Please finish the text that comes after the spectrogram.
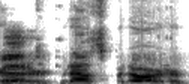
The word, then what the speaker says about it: Bedard: You pronounce Bedard or better? Bedard. You got it.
